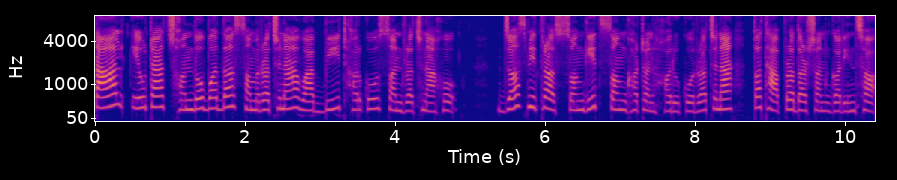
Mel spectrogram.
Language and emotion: Nepali, neutral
